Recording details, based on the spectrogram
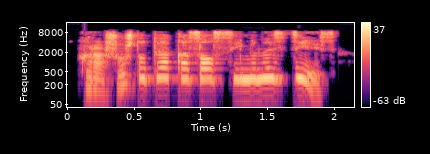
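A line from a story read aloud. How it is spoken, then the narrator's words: Joyful. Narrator (Russian): радостно сказал де Фигейредо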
